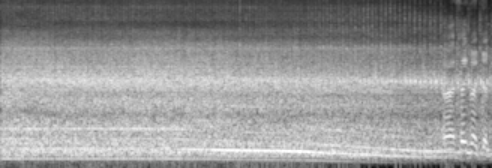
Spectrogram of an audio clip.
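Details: Old Rover Turbothrust mower made in Brisbane, Australia, buzzing high and steady at full throttle, pitch easing then falling as it is shut off with the throttle; runs clean, normal running.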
